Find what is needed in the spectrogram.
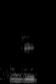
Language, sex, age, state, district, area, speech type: Urdu, male, 18-30, Uttar Pradesh, Saharanpur, urban, conversation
